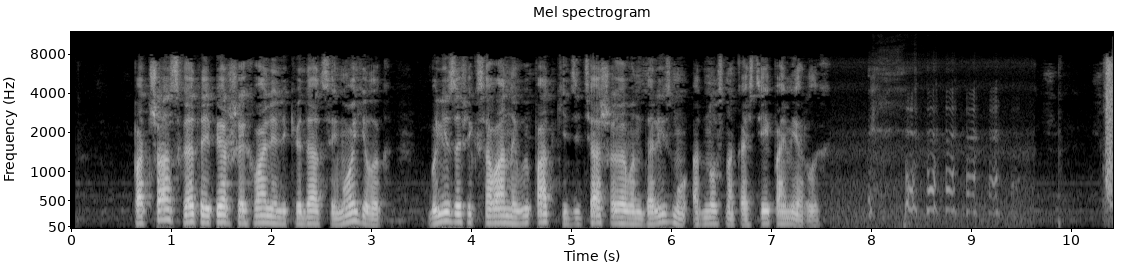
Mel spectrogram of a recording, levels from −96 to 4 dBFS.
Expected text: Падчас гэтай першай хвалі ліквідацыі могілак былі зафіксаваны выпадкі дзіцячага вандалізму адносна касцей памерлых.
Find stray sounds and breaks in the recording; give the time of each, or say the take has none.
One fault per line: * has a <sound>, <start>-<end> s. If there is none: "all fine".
* has a laugh, 8.0-9.5 s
